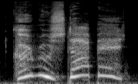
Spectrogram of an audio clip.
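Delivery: high, slow yell. A narrator's reading. Zack yelling at the werewolf to stop, high and slow. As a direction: shout him off the fight. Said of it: "Zack yelled".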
